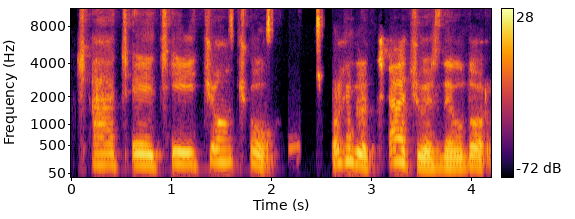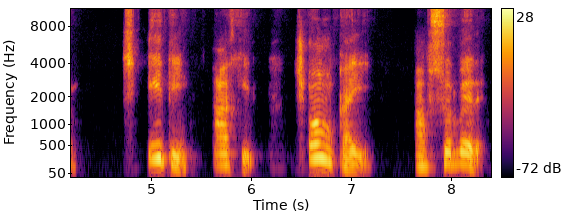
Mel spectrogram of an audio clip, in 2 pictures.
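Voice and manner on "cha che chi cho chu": "Cha, che, chi, cho, chu" each with a popped glottal ch'; glottalized ch. Shown as a demonstration. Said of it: "viene a producirse como".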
